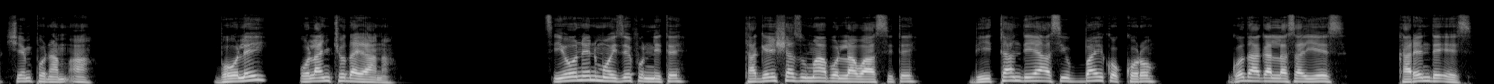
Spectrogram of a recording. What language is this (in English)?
Gofa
